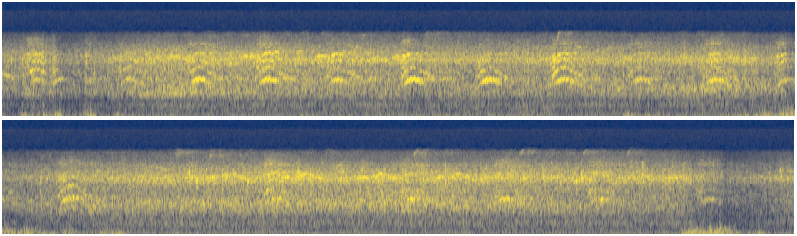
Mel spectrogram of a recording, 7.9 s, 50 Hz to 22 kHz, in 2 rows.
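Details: A Savannah osprey nest on 9 August 2023, late afternoon, filmed by a live camera. A long, even series of thin, high piping chirps, roughly three per second, over steady camera hiss with low thumps near the end.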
